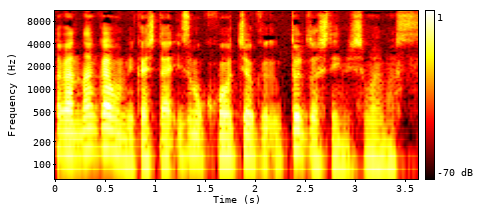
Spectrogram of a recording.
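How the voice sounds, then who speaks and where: Recorded very cleanly against a silent background, a man with a normal speaking voice talks at a fairly quick pace, medium in pitch with ordinary variation. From Japan. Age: 20s. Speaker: film fan. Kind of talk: reading aloud.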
